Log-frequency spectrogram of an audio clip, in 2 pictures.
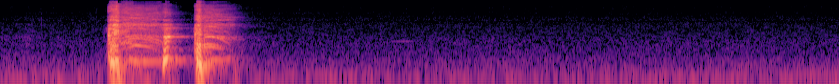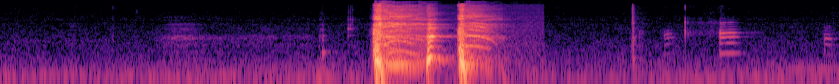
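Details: Person coughing or sneezing: two short clusters of sharp, forceful bursts, each a pair of quick coughs or sneezes, followed by faint chirps from a black cat chattering in response; quiet room.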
